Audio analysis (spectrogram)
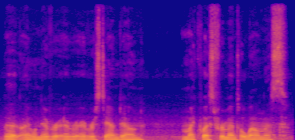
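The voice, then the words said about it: Hoarse, strained voice. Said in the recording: “I still need to be very careful with my voice... when I have laryngitis”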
